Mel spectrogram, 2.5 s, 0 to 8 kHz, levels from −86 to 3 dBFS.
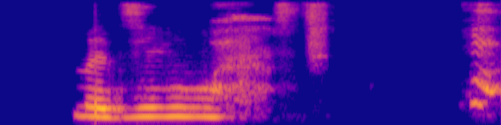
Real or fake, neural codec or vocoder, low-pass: fake; autoencoder, 48 kHz, 128 numbers a frame, DAC-VAE, trained on Japanese speech; 7.2 kHz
